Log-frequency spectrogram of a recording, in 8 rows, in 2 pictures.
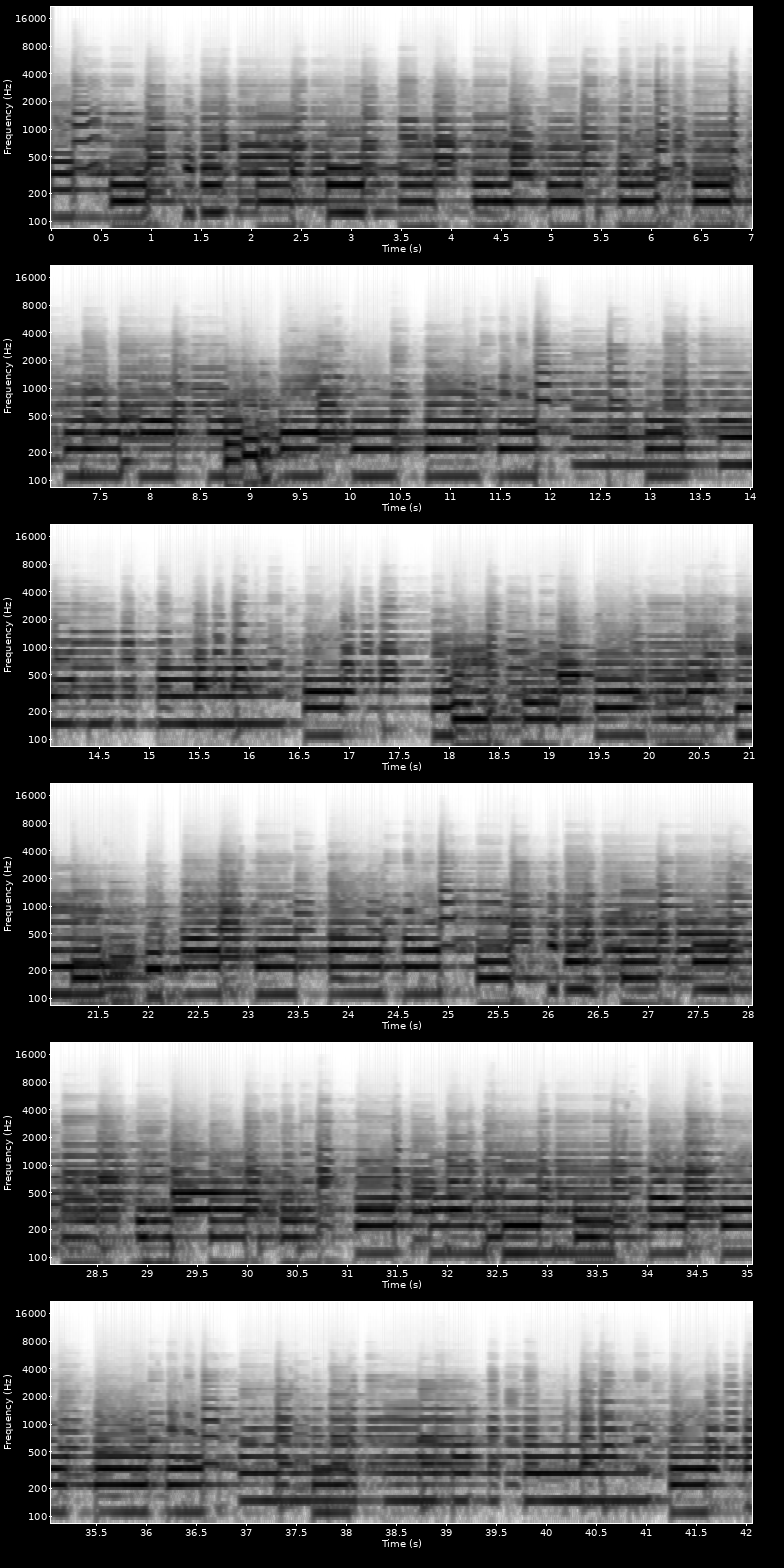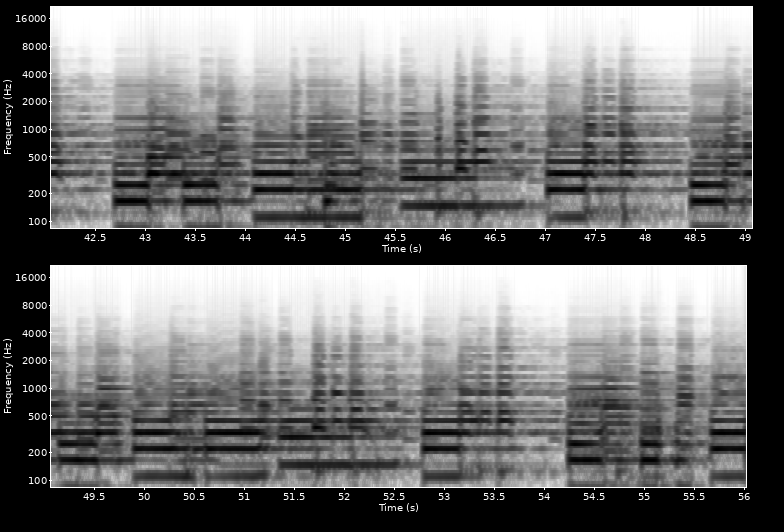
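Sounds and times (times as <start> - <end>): fingerstyle electric guitar: 0.0 - 56.0.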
